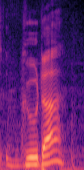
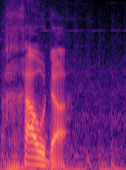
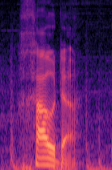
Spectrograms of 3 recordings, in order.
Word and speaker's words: Gouda: Americans will pronounce as Gouda? I mean, I know I've said this before in a video, but apparently it still boggles people's minds. So, this would be pronounced in Dutch as Gouda. Gouda.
